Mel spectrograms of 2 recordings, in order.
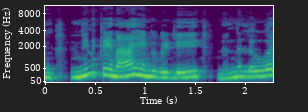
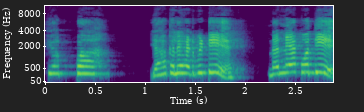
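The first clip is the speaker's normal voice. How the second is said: loud, higher cry of hurt protest; pained yell; 6 semitones higher, 3 dB louder than usual. Acted. Husband kicked by his wife, loud higher protest. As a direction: yelp it out after being kicked. Man kicked, yells in pain.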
